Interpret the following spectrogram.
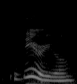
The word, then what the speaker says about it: Ethereal: Ethereal. It's easy. Ethereal. Yeah. Rhyme with cereal.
